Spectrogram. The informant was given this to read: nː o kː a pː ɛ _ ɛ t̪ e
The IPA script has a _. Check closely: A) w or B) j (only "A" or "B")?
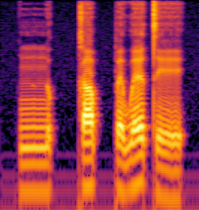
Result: A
